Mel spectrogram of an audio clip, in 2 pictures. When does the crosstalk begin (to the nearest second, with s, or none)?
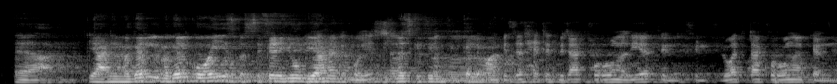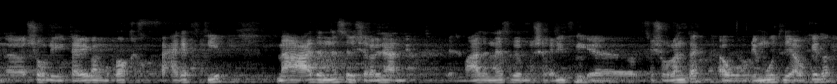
3 s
